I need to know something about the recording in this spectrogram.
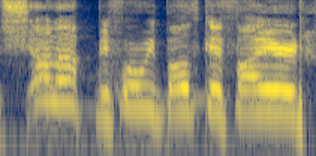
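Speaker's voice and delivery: a grumpy lion hissing at a coworker; lion talking. Retold or imitated. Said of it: "And the lion said".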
